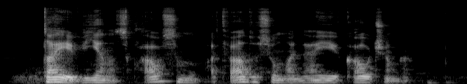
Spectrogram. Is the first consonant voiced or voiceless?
voiceless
